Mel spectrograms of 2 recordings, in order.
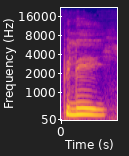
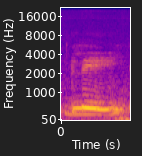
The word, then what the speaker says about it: play: كلمة بلاي. play. برافو. زي مثلا كده كلمة play، النطق الحقيقي play مش بلاي.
